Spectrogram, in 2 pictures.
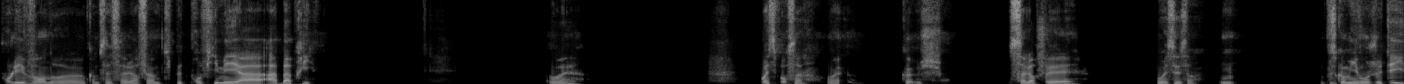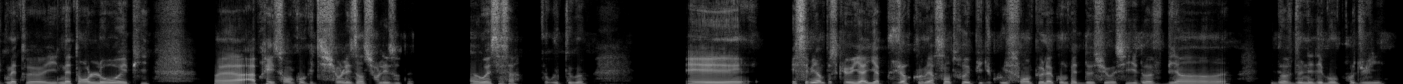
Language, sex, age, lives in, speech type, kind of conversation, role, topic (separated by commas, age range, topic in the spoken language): French, male, 30-34, France, conversation, unstructured, none, Comment trouves-tu un équilibre entre le plaisir et les économies ?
